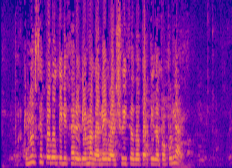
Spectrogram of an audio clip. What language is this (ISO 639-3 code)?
glg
